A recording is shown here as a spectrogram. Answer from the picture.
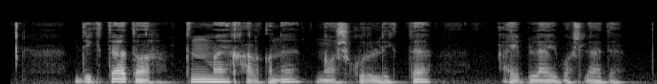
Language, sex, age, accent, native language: Uzbek, male, 18-24, Farg'ona, Tajik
